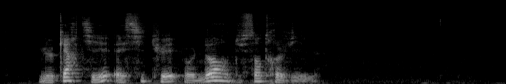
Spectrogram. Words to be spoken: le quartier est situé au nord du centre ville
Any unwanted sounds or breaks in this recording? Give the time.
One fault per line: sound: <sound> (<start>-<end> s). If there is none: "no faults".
no faults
